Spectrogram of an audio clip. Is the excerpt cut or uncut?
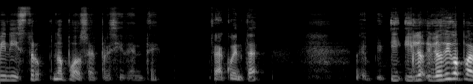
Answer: uncut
